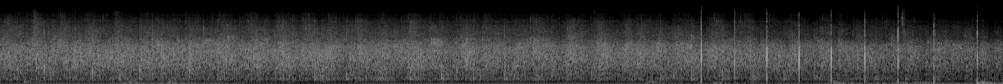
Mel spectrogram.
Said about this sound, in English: So I want to not only give the young people a big round of applause, but all the parents and teachers and principals and everybody who was involved, give yourselves a big round of applause as well.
